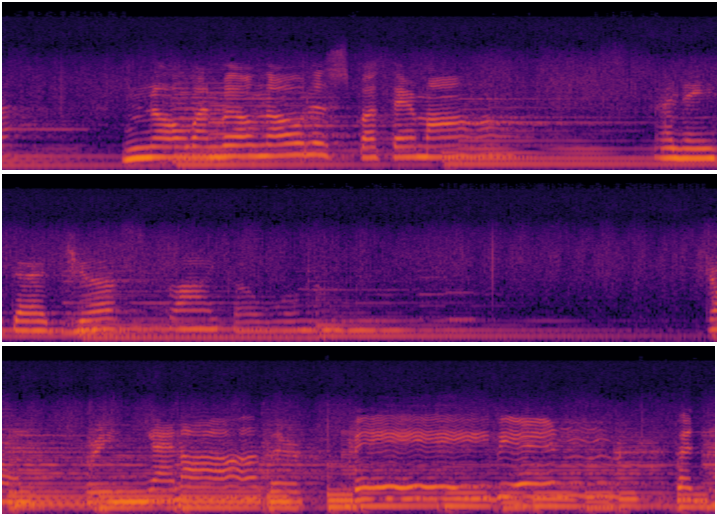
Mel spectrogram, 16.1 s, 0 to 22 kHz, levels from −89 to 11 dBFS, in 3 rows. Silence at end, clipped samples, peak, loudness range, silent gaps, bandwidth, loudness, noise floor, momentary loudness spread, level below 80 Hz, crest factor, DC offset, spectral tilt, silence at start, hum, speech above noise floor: 0 s; under 0.1%; -10 dBFS; 11 LU; none; 16.5 kHz; -25 LUFS; -47 dBFS; 19 LU; -50 dBFS; 16 dB; under 0.1%; -6 dB/octave; 0 s; none; 23 dB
